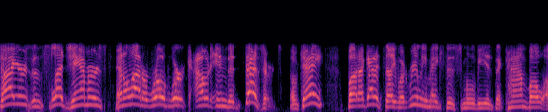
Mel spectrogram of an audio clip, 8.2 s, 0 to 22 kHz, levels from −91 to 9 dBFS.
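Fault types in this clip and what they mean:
Opus voice compression: Nothing remains above 4.4 kHz. The speech sounds muffled, hoarse and robotic, which fits narrowband SILK coding near 6 kbps.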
